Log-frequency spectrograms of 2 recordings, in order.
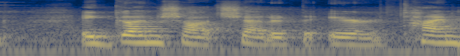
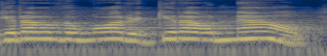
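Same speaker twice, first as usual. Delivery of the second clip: raised, louder yell of warning; screamed warning; 5 semitones higher, 4 dB louder than usual. Acted. Boy yelling at swimmers to leave the water, raised mock shout. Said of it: "he screamed".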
